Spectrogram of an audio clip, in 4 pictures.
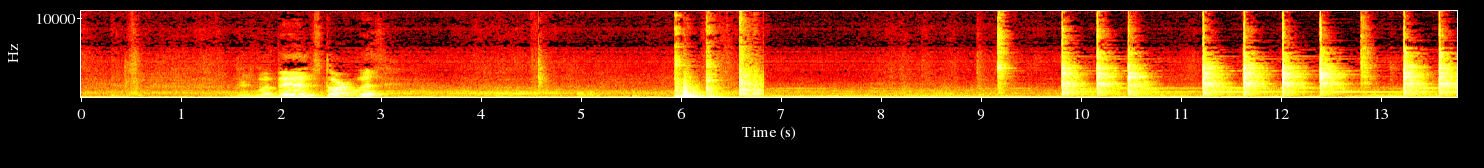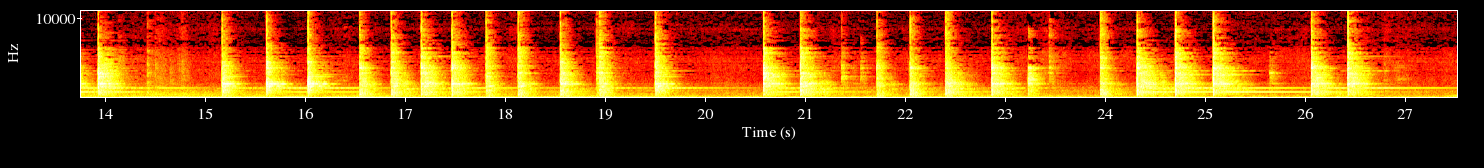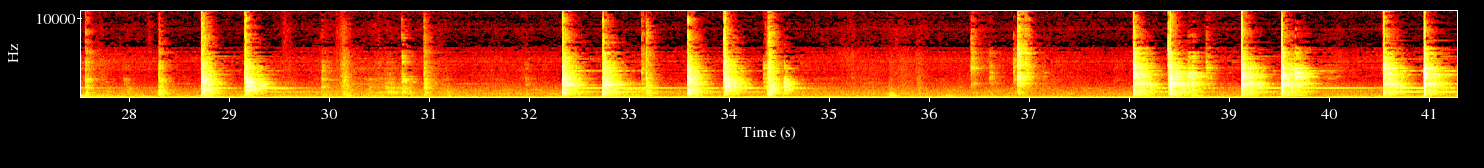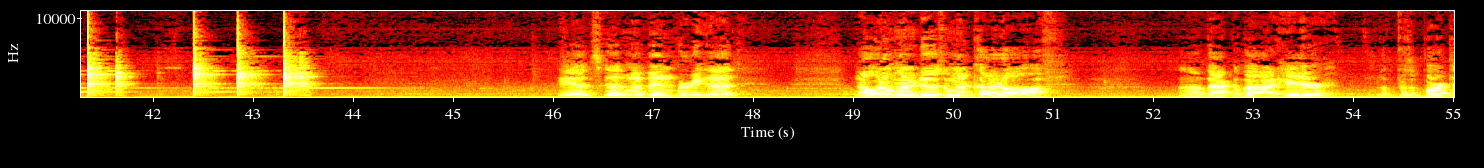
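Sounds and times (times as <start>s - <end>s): anvil ringing: 9.2s - 27.7s, 28.7s - 30.0s, 32.3s - 34.8s, 38.0s - 44.7s
hammer striking hot metal: 9.2s - 27.7s, 28.3s - 29.8s, 32.3s - 34.8s, 38.0s - 44.3s.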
